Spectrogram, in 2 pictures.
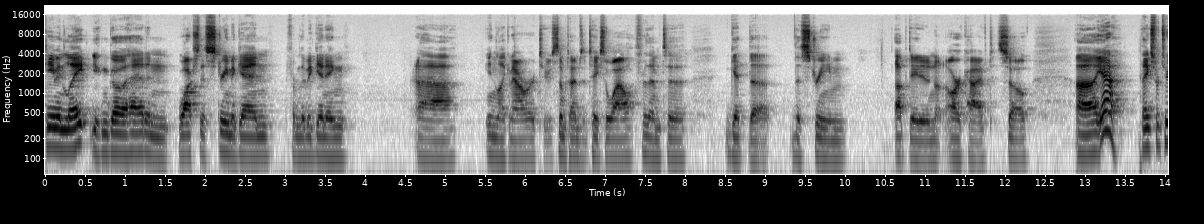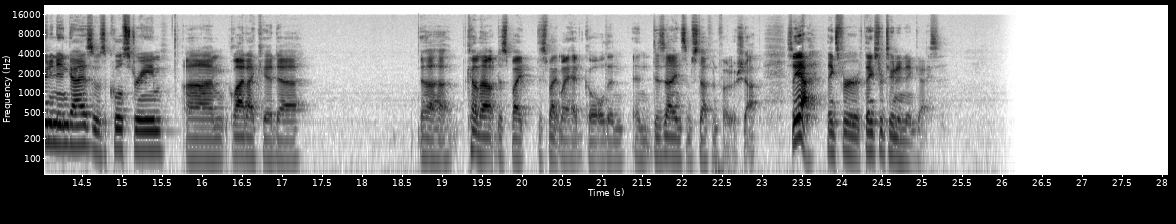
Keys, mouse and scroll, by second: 25.9 click, 27.9 click.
